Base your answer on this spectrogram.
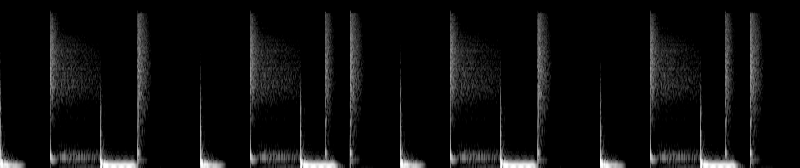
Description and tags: minimal drumloop no cymbals
acid, beats, club, dance, drop, drumloops, dub-step, electro, electronic, glitch-hop, house, loop, minimal, rave, techno, trance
